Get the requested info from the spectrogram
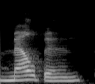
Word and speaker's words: Melbourne: The Real Housewives of Melbourne, because that's how they say it there, Australia, is now on Discovery Plus.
